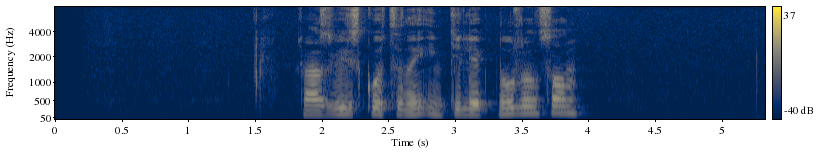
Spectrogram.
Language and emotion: Russian, neutral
